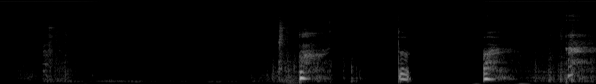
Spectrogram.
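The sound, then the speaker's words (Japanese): A quiet mechanical hum as a hair salon shampoo chair moves, followed by a few sharp clunks and creaks as the seat shifts and the backrest reclines, moderately loud. “椅子の方動きますね。背もたれも倒れますよ。”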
